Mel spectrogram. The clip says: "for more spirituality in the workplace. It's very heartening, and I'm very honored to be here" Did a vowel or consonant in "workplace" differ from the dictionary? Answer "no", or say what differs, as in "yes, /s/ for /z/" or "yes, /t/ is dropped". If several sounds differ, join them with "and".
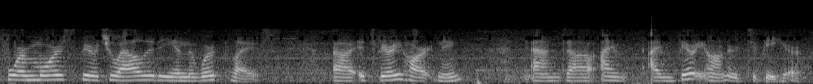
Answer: no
